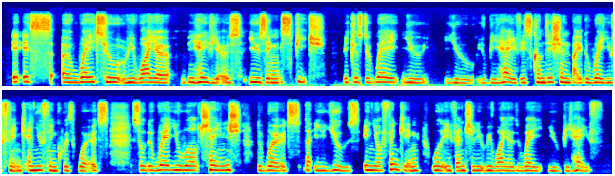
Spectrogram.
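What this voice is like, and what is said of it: French accent in English. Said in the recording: “you're obviously have an accent. You're not from the United States. ... Paris, France.”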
